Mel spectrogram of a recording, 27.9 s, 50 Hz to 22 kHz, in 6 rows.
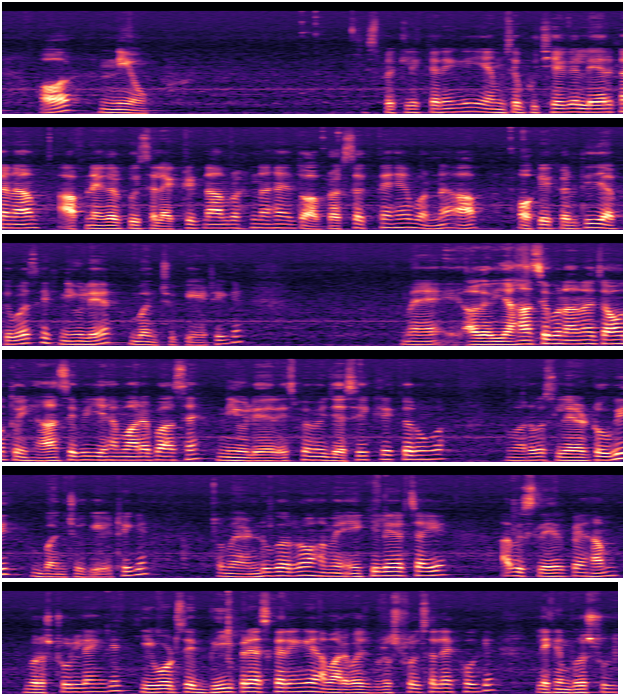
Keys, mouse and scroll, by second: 2.3 click, 7.1 click, 16.6 click, 20.2 click, 20.5 ctrl+z, 25.0 ctrl+z, 27.1 b.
